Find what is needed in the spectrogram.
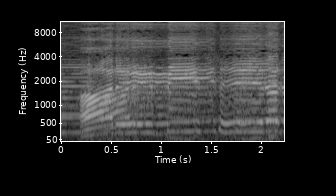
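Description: Shabad kirtan: a male voice enters about a quarter-second in, sliding up into a long held sung note over the steady drone of harmonium, with tabla accompaniment.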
